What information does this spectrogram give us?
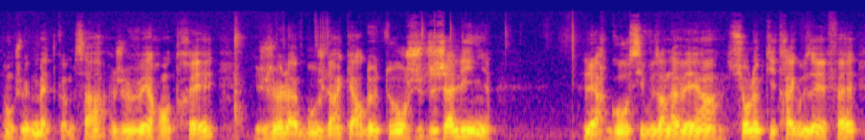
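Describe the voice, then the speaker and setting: With a medium-pitched voice at a moderate pace, a middle-aged man runs a hands-on archery workshop. His delivery is easygoing and talkative, peppered with fillers and asides.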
